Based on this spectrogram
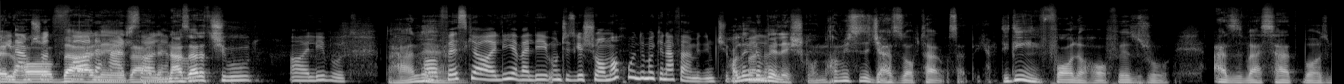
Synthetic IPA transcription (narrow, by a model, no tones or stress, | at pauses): elæmʃobælebæɒlenæzæɾet̪̚t͡ʃʰiːbud̪̥ | ʔɒːliːbuːd̥̪b̥æ̰lheɒːfe̞zcʰe̞ɒːlievæliːunt͡ʃʰiːziːcʰeʃomɒːxund̪iːmoce̞næfæhmiːd̪iːmt͡ʃʰihɒːlɒːinobeleʃkʰonmixɒːmjet͡ʃʰiːzid͡ʒæzːɒːb̥̚t̪ʰæɾvæsæ̰t̪̚be̞ɡ̥æmd̪iːd̪iinfɒːleɦɒːfe̞zɾoʔæzvæsæt̪ʰbɒːz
